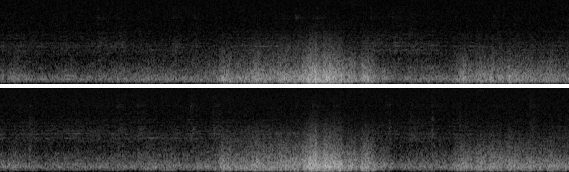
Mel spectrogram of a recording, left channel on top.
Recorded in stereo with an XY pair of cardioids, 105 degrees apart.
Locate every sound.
Only background noise.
